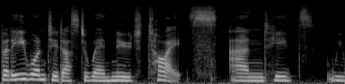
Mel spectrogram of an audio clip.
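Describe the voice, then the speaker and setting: In a southern English accent, a woman speaks with fairly low pitch and fairly even intonation. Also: very clean recording, silent background. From England, Hertfordshire. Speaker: anti-racism educator and life coach. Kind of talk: interview.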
